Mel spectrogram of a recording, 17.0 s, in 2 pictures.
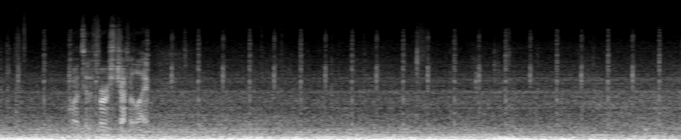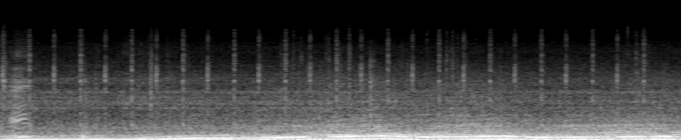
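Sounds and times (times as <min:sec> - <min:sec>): car engine pulling away: 0:00.0 - 0:17.0
steady light ticking: 0:00.0 - 0:17.0.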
